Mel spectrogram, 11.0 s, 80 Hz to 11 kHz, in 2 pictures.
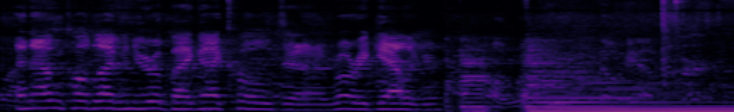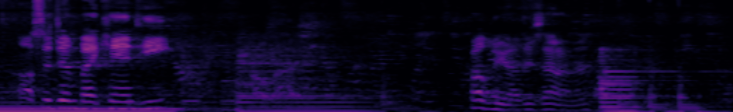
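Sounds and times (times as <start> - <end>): guitar chords ringing: 3.4 - 8.7, 10.0 - 11.0.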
